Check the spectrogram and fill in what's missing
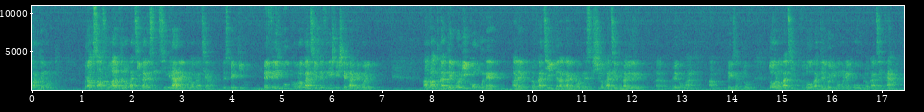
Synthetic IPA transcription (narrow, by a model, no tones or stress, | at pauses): oart̪e̞mult̪ | vɾeawsəafluoalt̪e̞lo̞kat̪sijkaɾe̞sunt̪similaɾe̞kulo̞kat̪sija̰ɾe̞spe̞k̚t̪ivə̰pe̞fe̞jzbukolo̞kat̪sijefeiniʃt̪eniʃt̪ekat̪e̞ɡo̞ɾḭj | amloat̪kat̪e̞ɡo̞ɾijko̞mune̞ale̞lo̞kat̪sijejd̪e̞lakaɾeporne̞skʃilo̞kat̪sijepekaɾelɨn | ə̰reko̞mand̪ | a̰m | d̪e̞eːɡze̞mplu | d̪o̞wəlo̞kat̪sijkud̪o̞wəkat̪e̞ɡo̞ɾijko̞mune̞kulo̞kat̪sijamea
